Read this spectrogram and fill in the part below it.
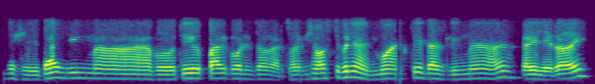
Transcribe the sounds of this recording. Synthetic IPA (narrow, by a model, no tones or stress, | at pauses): d̪esʰeid̪ad͡zliŋɡmaʌbʌt̪jopalɡʌrned͡zʌɡaʌɾut͡sʰʌkisʰʌʌst̪ipʌniamuãt̪ed̪ad͡zliŋɡmaɦʌɡaɽileɾʌɦʌj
